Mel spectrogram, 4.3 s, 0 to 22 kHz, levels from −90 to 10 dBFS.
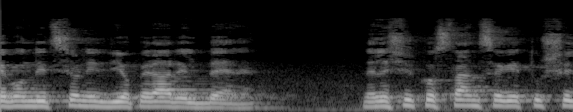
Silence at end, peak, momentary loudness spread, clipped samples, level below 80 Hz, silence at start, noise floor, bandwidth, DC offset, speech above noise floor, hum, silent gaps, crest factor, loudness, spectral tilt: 0 s; -12 dBFS; 7 LU; under 0.1%; -60 dBFS; 0 s; -58 dBFS; 11.5 kHz; under 0.1%; 33 dB; none; none; 14 dB; -26 LUFS; -7 dB/octave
